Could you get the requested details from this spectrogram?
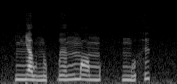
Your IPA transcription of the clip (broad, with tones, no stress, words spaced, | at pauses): ɲa˨˩wnu˨˩p̚ ɓəː˧˥ŋmɔ˧m | mu˨˩˨hɨ˦˥k̚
